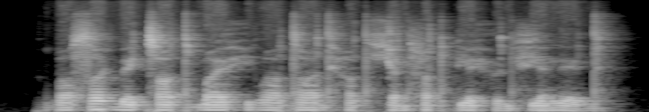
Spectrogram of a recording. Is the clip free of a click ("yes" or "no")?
yes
